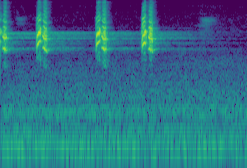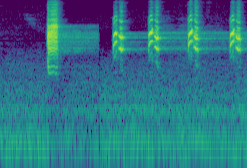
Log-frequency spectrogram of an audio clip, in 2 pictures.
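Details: Long-tailed shrike in a training lure recording, giving clear, ringing whistled notes in pairs and short groups, repeated at roughly half-second intervals, with one longer harsh note partway through and quiet gaps between.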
